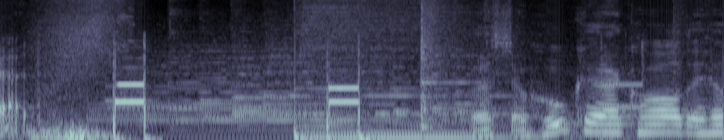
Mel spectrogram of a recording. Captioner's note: phone dialing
